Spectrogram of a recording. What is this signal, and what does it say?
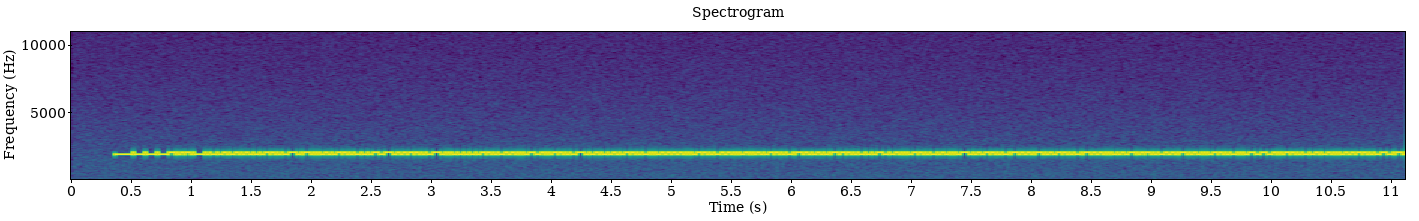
RTTY (75 baud, 170 Hz shift), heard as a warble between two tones, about 1950 Hz centre. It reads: 7721 5360 1958 5611 8694 5710 6886 8640 3003 1976 2652 3832 3862 8326 6994 7768 …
